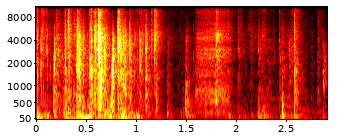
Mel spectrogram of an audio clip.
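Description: Index cards being handled, a dense papery rustle and crinkle that is loudest in the first second, then thins out into a few soft, scattered taps and flicks.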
